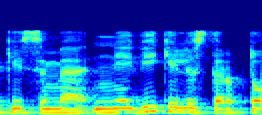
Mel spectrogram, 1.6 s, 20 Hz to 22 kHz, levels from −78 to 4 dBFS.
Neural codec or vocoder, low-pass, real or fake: none; 7.2 kHz; real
